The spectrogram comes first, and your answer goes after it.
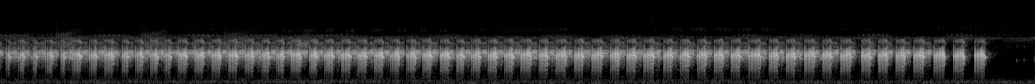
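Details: Nighttime frog chorus of steady, grating pulses repeated about three times a second for several seconds, cutting off abruptly into quiet at the very end.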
